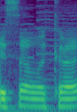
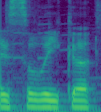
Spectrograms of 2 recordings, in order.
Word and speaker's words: Celica: But either way, Americans say Celica and Canadians and a couple other countries say Celica. But it's really up to you, of course, like I said before.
